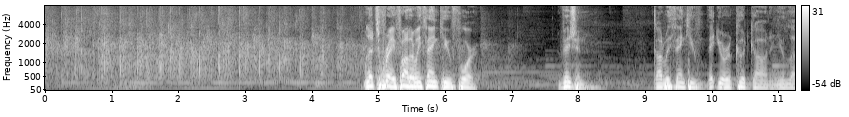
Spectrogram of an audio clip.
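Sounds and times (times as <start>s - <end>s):
church audience clapping: 0.0s - 7.4s
speech: 4.8s - 6.6s, 7.7s - 8.2s, 9.2s - 11.2s.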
